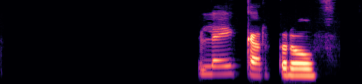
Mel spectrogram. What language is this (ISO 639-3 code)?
isl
